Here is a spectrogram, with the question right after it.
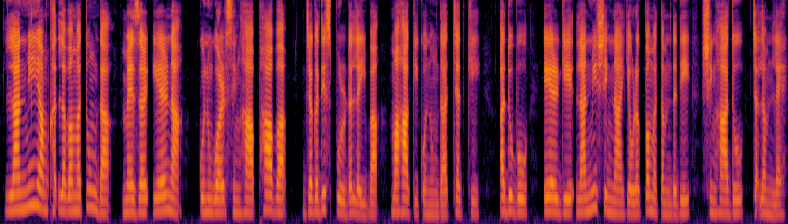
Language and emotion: Manipuri, neutral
